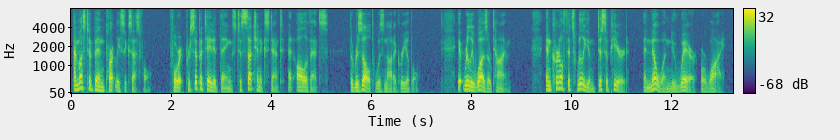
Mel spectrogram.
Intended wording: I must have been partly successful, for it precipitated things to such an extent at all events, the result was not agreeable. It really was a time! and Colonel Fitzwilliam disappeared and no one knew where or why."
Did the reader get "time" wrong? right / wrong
right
